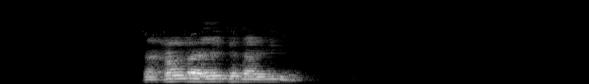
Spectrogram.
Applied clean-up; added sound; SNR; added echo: neural mask model DeepFilterNet 3.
